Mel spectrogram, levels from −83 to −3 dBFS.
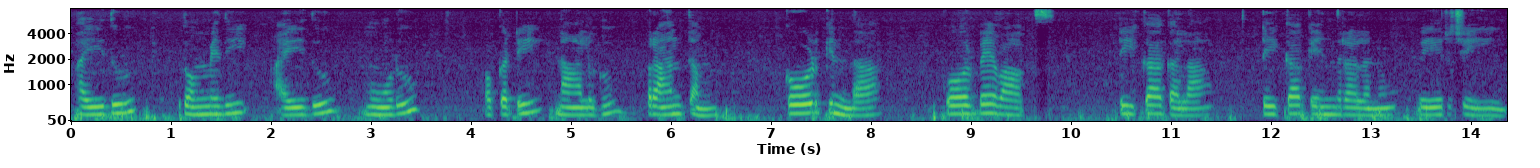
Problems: constant background noise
